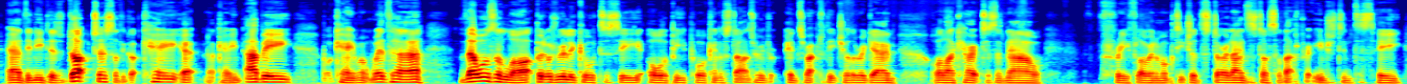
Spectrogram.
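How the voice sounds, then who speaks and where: A man with a fairly low voice, congested from a cold. He talks informally and chattily, like the host of a reaction channel giving casual commentary on a show. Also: fairly even intonation, fast, fairly bright tone.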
